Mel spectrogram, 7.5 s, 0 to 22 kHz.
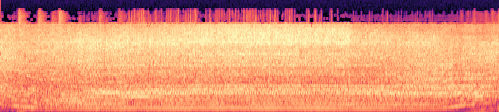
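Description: Lamborghini Aventador's V12 engine dropping back from a rev to a steady idle as the car creeps forward, then revving up near the end.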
